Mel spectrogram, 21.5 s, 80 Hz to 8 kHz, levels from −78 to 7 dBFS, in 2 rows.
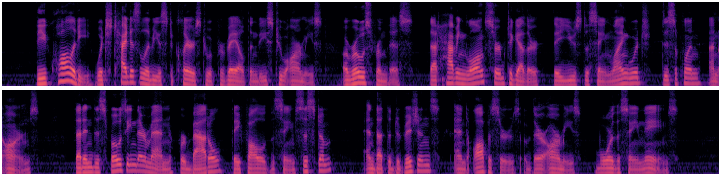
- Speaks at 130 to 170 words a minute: Yes, average, 150 wpm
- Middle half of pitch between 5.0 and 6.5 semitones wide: Yes, wide, 5.6 semitones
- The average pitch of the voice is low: Yes, low, 110 Hz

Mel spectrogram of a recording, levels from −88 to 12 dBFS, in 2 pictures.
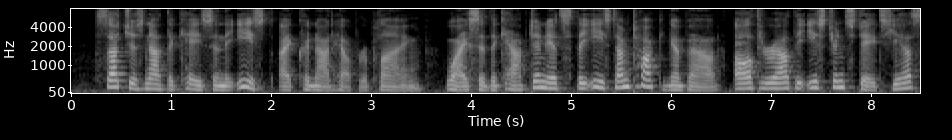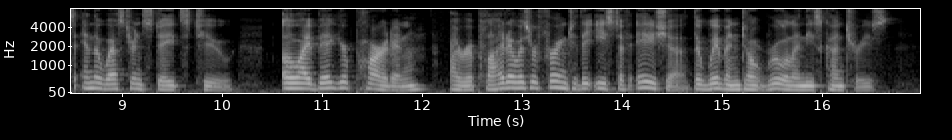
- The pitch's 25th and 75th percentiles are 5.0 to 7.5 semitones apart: Yes, wide, 5.5 semitones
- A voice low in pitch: No, medium, 170 Hz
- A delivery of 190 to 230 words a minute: Yes, average, 200 wpm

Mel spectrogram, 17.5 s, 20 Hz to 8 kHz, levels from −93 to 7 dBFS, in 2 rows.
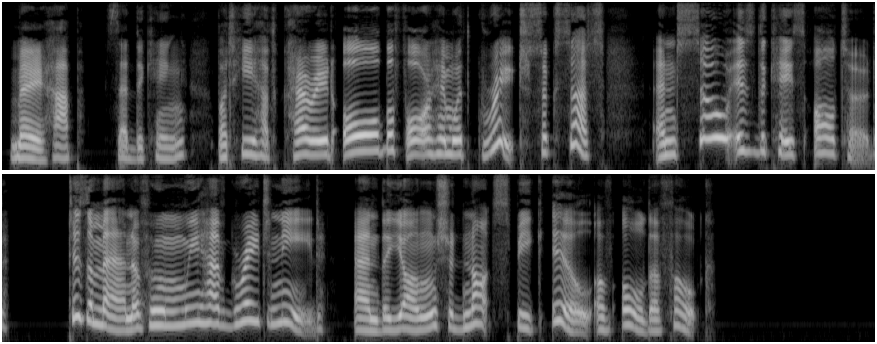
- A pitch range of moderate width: No, wide, 6.5 semitones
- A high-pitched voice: Yes, high, 220 Hz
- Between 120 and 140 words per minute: Yes, slow, 135 wpm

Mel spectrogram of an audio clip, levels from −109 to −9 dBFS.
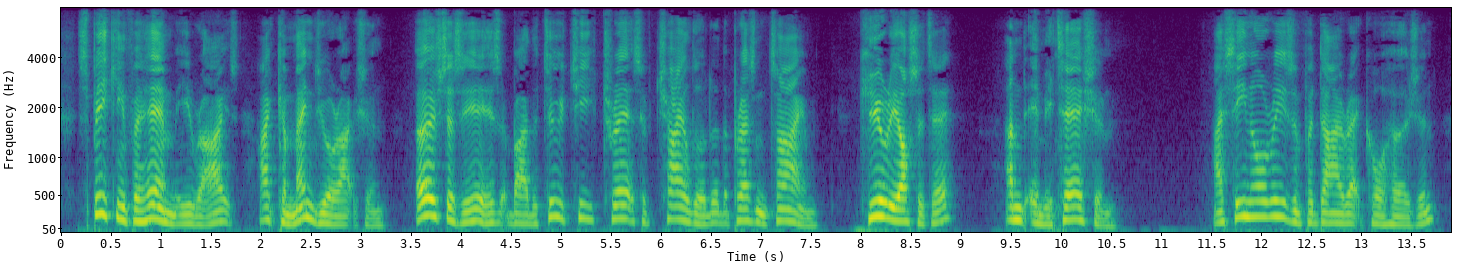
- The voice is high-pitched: No, medium, 140 Hz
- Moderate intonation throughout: No, wide, 6.5 semitones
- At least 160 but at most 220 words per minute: No, average, 145 wpm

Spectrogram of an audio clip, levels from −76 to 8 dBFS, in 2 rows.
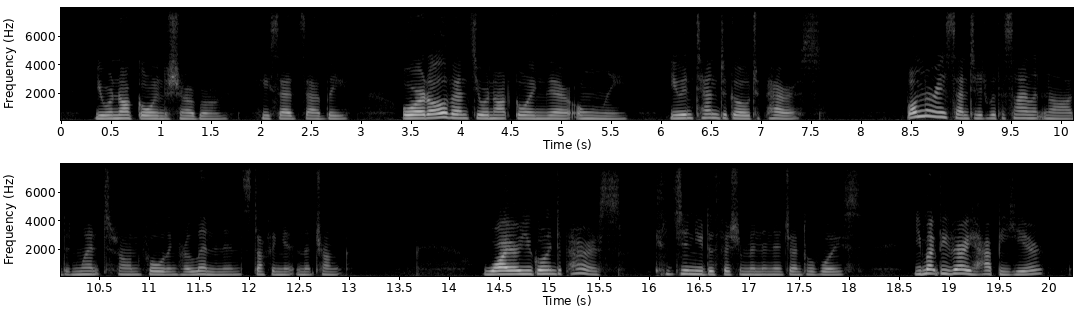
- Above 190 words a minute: Yes, average, 200 wpm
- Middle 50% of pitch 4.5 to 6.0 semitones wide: No, narrow, 2.4 semitones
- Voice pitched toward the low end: No, high, 225 Hz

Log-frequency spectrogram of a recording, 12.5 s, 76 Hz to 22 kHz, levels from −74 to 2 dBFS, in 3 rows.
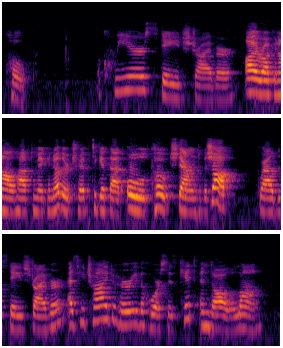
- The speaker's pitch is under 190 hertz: No, high, 195 Hz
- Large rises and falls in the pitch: No, average, 3.8 semitones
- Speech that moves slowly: No, average, 180 wpm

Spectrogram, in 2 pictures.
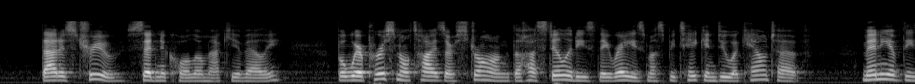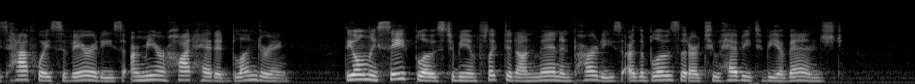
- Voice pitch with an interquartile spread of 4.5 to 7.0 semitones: No, average, 3.2 semitones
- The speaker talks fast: No, average, 175 wpm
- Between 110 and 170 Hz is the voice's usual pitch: No, medium, 185 Hz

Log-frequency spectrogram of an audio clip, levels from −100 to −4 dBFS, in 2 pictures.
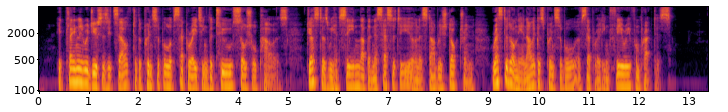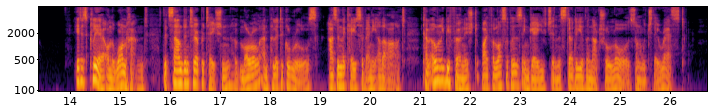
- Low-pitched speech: Yes, low, 100 Hz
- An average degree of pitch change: Yes, average, 4.4 semitones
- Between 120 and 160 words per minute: No, average, 170 wpm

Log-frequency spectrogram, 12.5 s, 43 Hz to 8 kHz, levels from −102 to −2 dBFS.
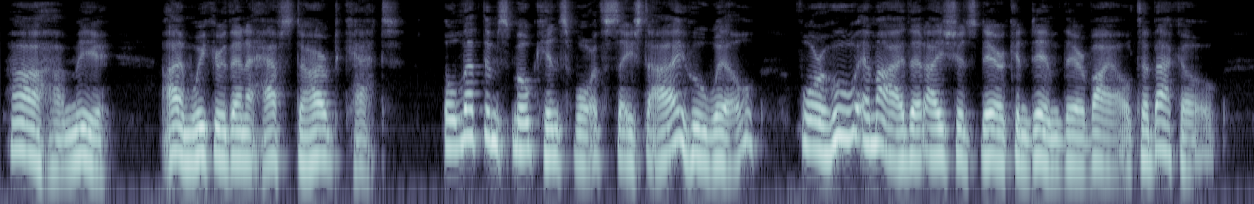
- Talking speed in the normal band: Yes, average, 155 wpm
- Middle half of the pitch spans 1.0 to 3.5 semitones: No, average, 4.0 semitones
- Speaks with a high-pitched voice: No, medium, 140 Hz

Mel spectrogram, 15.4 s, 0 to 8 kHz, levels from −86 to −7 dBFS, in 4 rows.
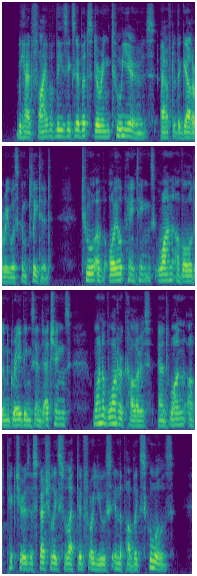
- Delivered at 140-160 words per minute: Yes, average, 155 wpm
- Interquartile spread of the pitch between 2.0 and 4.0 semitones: Yes, average, 2.9 semitones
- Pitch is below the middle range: Yes, low, 125 Hz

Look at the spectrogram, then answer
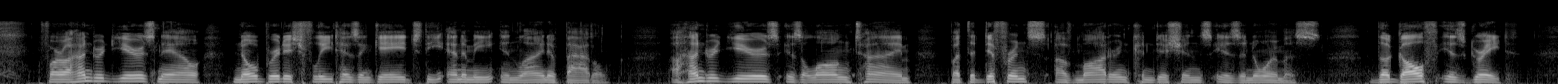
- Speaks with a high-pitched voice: No, low, 115 Hz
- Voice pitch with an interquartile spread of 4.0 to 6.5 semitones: No, average, 3.2 semitones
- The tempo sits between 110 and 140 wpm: Yes, slow, 135 wpm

